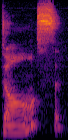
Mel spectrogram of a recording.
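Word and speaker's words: dansent: The ENT is not pronounced in conversation. So you have, for example, the third person singular, il danse, that ends in a mute E, which is not pronounced, as we said before. And then you make that a third person plural, and you have il danse, and it sounds exactly the same.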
